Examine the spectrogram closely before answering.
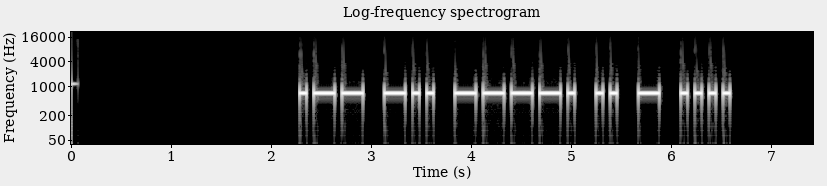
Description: Morse code, heard as a keyed tone, about 17 wpm, 700 Hz. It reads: WD9ITH
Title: USA Call Signs - 6 Characters - 17wpm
